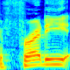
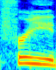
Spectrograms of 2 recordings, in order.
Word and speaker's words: Friede: I was pronouncing it Freed in my head, I think. Freed too? Freed. I guess that makes sense. There's not Freddy because the I is there. Yeah, The I should be after the D. And free is a word. Mm-hmm. I mean, it is spelled Friede. Freedy. I'm gonna go with Freed. It's German is the problem, Okay.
